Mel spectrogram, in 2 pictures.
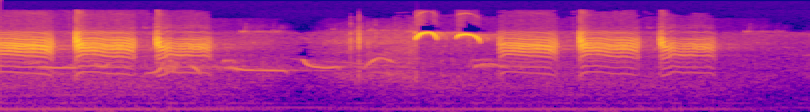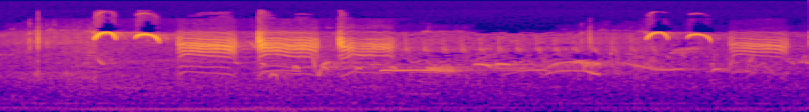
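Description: Recording of willow tit calls played back from a phone to lure the birds in. The same phrase comes four times, every two to three seconds: two thin high notes, then three or four harsh, buzzy notes.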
